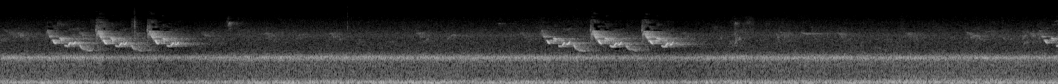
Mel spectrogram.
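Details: A massed chorus of periodical cicadas, out in 2021 after a 17-year wait, sustains an even humming tone. Two groups of three quick downward-sweeping bird chirps come about five seconds apart.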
